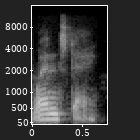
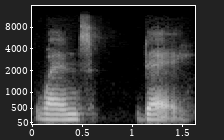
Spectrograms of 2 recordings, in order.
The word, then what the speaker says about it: Wednesday: look at the word wednesday it's spelled wed nes day but that's not how we pronounce it we pronounce it when's day okay these dashes mark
